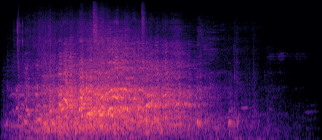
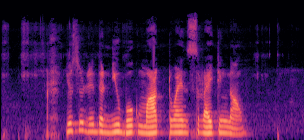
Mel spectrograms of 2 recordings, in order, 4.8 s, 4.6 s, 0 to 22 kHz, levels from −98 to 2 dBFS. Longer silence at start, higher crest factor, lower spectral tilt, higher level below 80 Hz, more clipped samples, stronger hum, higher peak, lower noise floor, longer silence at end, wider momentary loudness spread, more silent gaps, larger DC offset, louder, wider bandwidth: about the same, 0.1 s vs 0.05 s; about the same, 18 dB vs 22 dB; second, -3.5 dB/octave vs -7 dB/octave; second, -62 dBFS vs -54 dBFS; neither; neither; second, -14 dBFS vs 0 dBFS; first, -77 dBFS vs -53 dBFS; first, 1.25 s vs 0.85 s; first, 25 LU vs 20 LU; neither; neither; second, -29 LUFS vs -21 LUFS; first, over 20 kHz vs 14 kHz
